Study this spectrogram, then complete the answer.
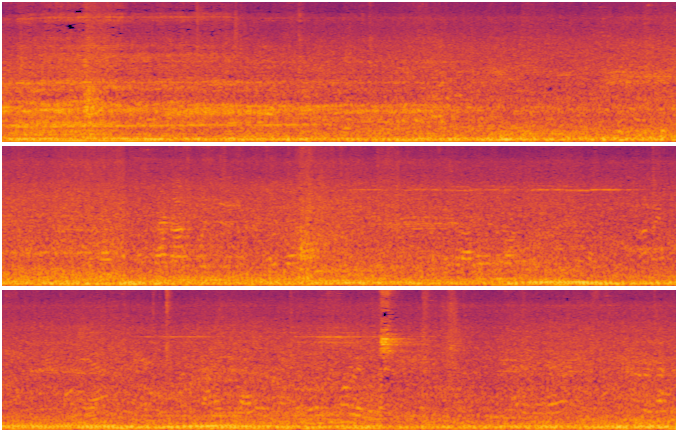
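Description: Street traffic rumbles outdoors nearby.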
